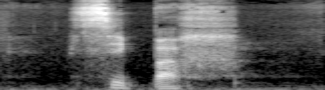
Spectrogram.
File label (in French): "Crevette" Wolof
